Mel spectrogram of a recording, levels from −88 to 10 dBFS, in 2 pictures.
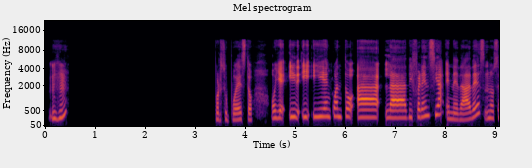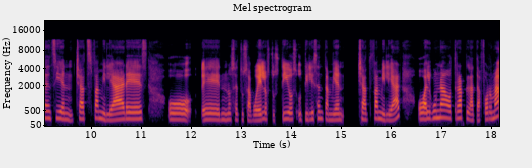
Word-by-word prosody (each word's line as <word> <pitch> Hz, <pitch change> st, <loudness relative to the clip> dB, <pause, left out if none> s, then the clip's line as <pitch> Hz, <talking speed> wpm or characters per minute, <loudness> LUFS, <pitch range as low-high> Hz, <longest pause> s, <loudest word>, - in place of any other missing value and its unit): Ujú. 245 Hz, -, -3 dB, 3.0 s
Por 215 Hz, 0 st, -5 dB
supuesto. 195 Hz, -1 st, -4 dB, 0.3 s
Oye, 250 Hz, +4 st, +3 dB
y 280 Hz, -5 st, +4 dB
y 280 Hz, +3 st, +4 dB
y 290 Hz, -1 st, -1 dB
en 290 Hz, -1 st, -2 dB
cuanto 290 Hz, -1 st, -2 dB
a 265 Hz, 0 st, +7 dB
la 255 Hz, 0 st, +5 dB
diferencia 300 Hz, +7 st, -1 dB
en 225 Hz, -1 st, -4 dB
edades, 205 Hz, -, 0 dB
no 240 Hz, +1 st, -8 dB
sé 245 Hz, -1 st, -6 dB
si 235 Hz, +1 st, -6 dB
en 205 Hz, -5 st, -6 dB
chats 220 Hz, +1 st, -2 dB
familiares 215 Hz, 0 st, +1 dB, 0.4 s
o, 200 Hz, -1 st, -3 dB, 0.2 s
eh, 195 Hz, +1 st, 0 dB
no 200 Hz, 0 st, -11 dB
sé, 195 Hz, -1 st, -9 dB
¿tus 190 Hz, -2 st, -10 dB
abuelos, 175 Hz, +4 st, +5 dB
tus 175 Hz, -, -12 dB
tíos 210 Hz, -1 st, -1 dB
utilizan 215 Hz, +4 st, -7 dB
también 195 Hz, -1 st, -2 dB, 0.3 s
chat 200 Hz, -2 st, -1 dB
familiar 190 Hz, -6 st, 0 dB, 0.3 s
o 210 Hz, +1 st, -1 dB
alguna 250 Hz, +4 st, +1 dB
otra 240 Hz, +1 st, 0 dB
plataforma, 215 Hz, -, +2 dB
220 Hz, 120 wpm, -25 LUFS, 200-255 Hz, 3.0 s, a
